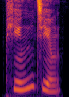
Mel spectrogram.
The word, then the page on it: 瓶颈: píng jǐng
